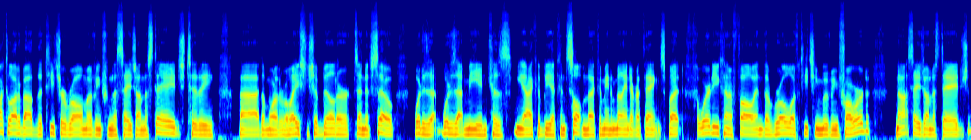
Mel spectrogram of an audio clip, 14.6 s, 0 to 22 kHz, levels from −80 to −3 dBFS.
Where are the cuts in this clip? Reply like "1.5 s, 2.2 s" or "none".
3.9 s, 5.3 s, 10.5 s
